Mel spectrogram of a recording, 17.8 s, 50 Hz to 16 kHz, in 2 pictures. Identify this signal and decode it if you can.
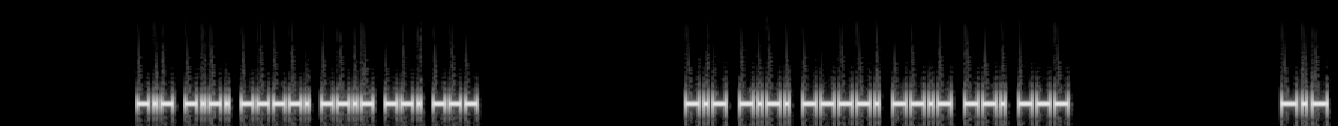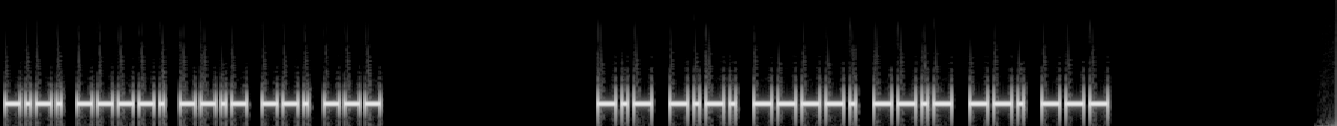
Morse code, heard as a keyed tone, about 38 wpm, 700 Hz. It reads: KC9QGO KC9QGO KC9QGO KC9QGO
